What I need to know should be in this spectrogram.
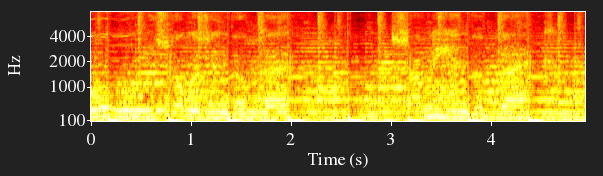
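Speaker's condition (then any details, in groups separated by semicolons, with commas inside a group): No condition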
